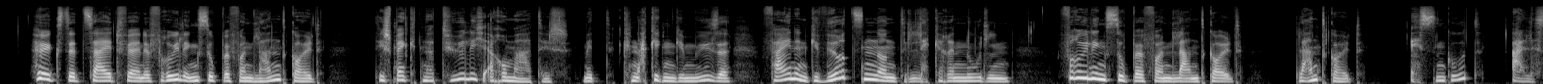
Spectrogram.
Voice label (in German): Werbung Essen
